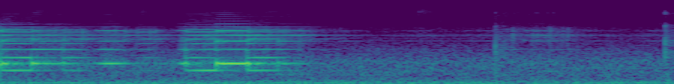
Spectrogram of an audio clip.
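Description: VXSCAN wire tracer probe sounding its rapid two-note electronic warble as it picks up the tone generator's signal on the cable. The tone fades, comes back briefly, and dies out about a second in, as the probe is moved off the line and loses the signal.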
